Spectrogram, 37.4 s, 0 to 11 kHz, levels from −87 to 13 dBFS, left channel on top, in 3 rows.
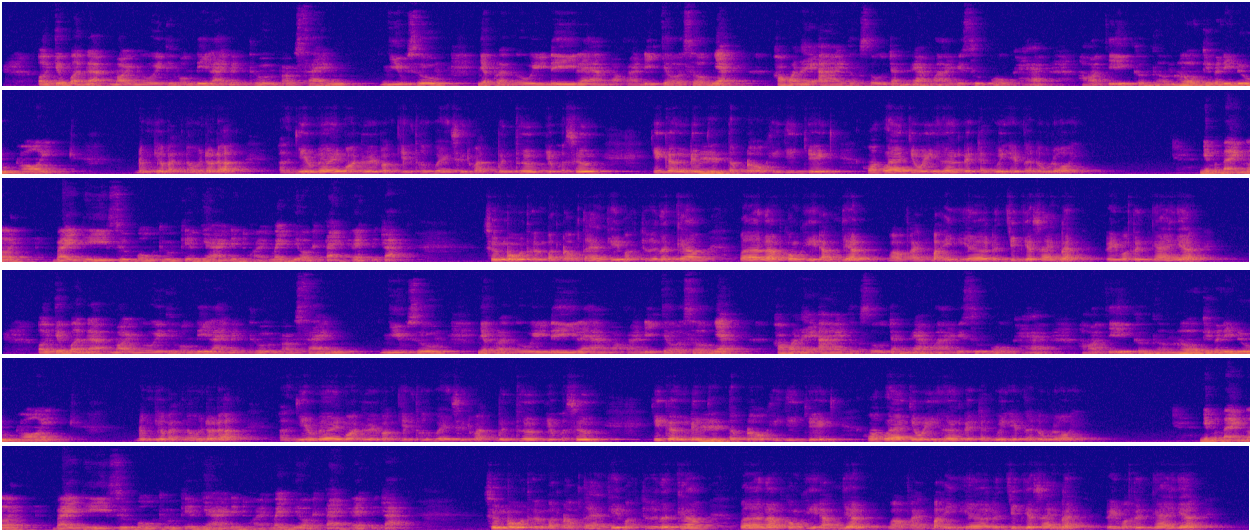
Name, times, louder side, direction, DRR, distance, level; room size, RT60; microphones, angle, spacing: voice 1, 0.0-3.5 3.8-13.0 19.4-19.7 24.2-25.2 25.5-28.9, left 1 dB, 10° left, -2 dB, 0.4 m, -26 dB
voice 2, 13.8-14.8 15.2-18.4 18.7-20.8 21.1-23.2 29.8-35.7 36.0-37.1, equal, 55° left, 0 dB, 0.8 m, -23 dB
4.3 x 2.2 x 3.6 m, 0.69 s
head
